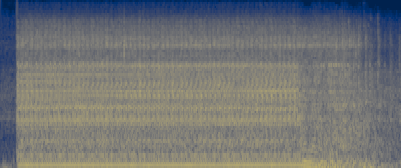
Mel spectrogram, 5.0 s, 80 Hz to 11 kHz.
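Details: Thermo King Precedent S600/S700 reefer diesel on a pre-trip run after EGR valve replacement for shutdown code 618; it had been faulting out immediately. It catches at once and settles into a steady, even low drone without hunting; normal running.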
